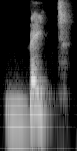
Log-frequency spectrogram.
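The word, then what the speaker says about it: Bet: Number 2, bait. The letter's name is bait. Bait. It's like I bite something.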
